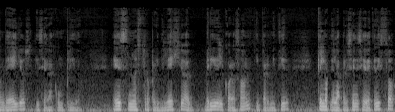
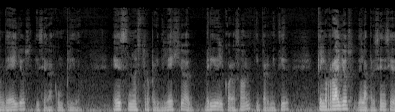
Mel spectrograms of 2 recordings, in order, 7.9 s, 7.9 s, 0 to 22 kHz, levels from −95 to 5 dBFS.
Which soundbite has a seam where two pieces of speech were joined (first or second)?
first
